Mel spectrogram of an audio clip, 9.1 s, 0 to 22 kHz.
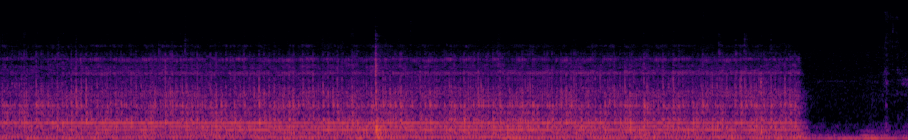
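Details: PSR-E-C actuator being commissioned with a PSAP.3, driving from the middle position (about 5.2 V feedback) to closed: steady motor hum and whine, stopping cleanly at about eight seconds; normal actuator motor run.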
